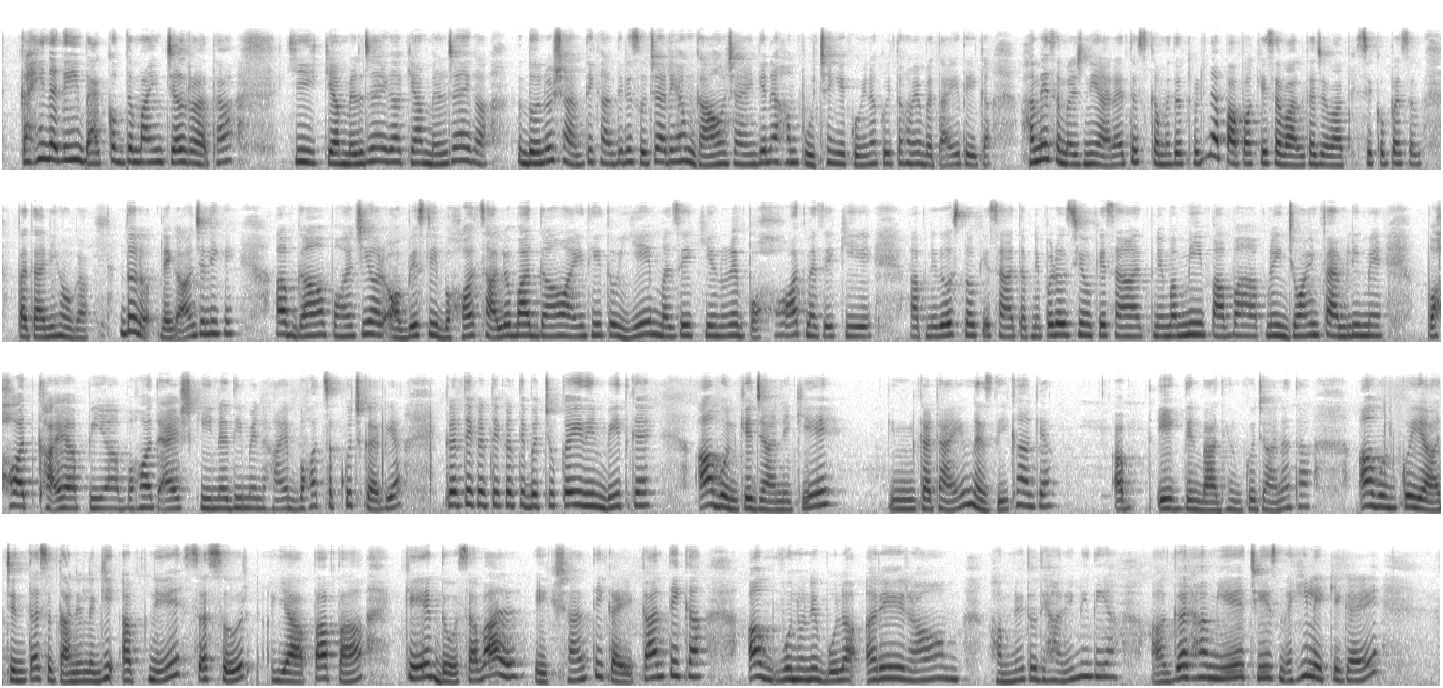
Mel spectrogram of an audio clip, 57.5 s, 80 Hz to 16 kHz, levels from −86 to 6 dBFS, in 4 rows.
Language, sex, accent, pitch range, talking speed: Hindi, female, native, 210-255 Hz, 185 wpm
